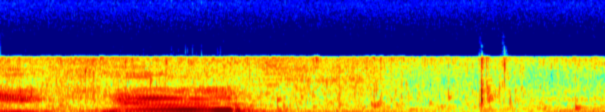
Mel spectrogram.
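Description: A wordless, drawn-out low voice call, slightly falling in pitch, from about a second in for about a second and a half, after a brief higher call right at the start. A single sharp click follows near the end.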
